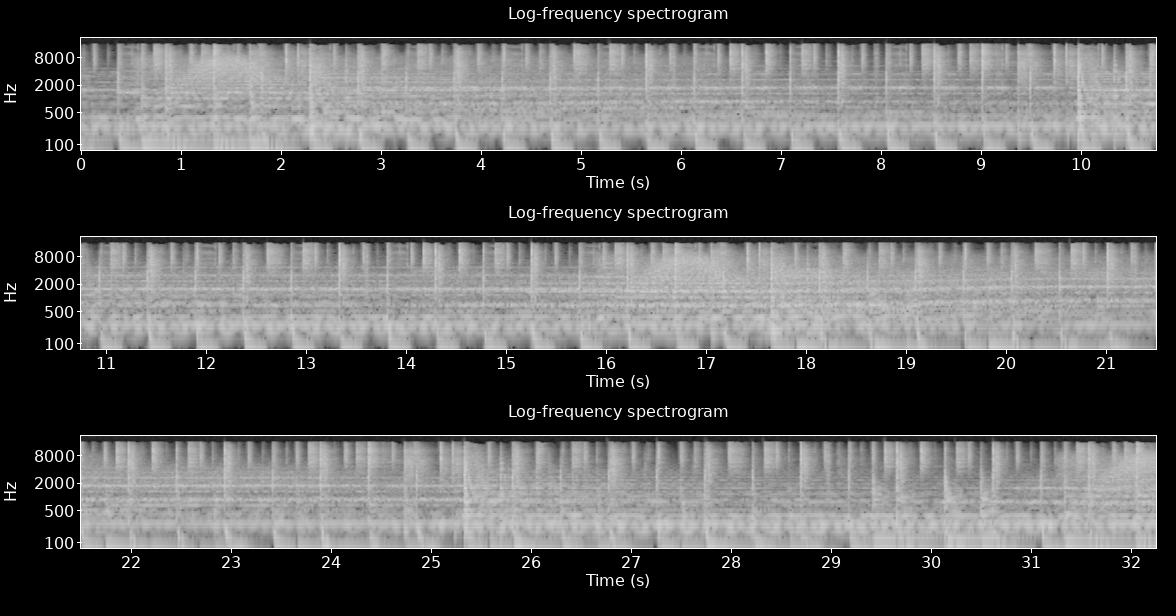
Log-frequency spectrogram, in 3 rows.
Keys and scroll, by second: 0.1 ctrl+z, 0.4 ctrl+d, 0.7 Escape, 3.9 ctrl+z, 10.0 ctrl+z, 10.5 Delete, 11.2 Delete, 13.3 ctrl+d, 13.4 Escape, 13.8 ., 15.9 ctrl+F1, 19.9 ctrl+d, 20.2 Escape, 21.3 ctrl+F1, 28.0 ctrl+F1, 30.3 ctrl+F1.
